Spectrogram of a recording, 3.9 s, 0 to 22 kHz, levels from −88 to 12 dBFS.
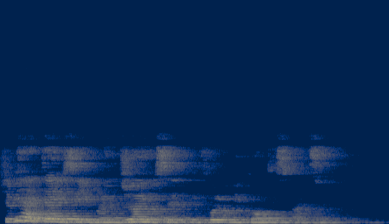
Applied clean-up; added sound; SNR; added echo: none; none; none; reverberation time 1.0 s.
